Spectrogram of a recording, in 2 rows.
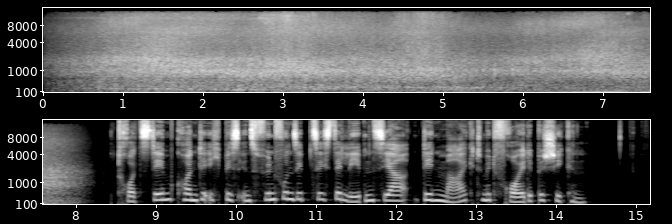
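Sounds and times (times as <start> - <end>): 
dense road traffic with engine and tire noise: 0.0 - 8.3
speech: 8.6 - 14.4.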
